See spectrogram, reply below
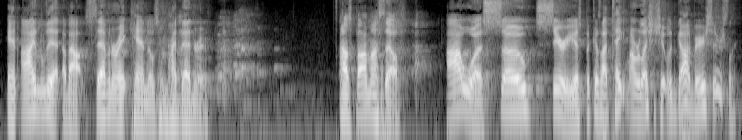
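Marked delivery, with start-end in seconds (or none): none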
